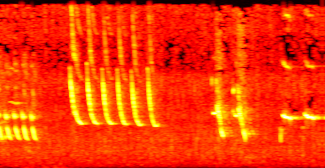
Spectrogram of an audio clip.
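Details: 'Baderna' of the Chestnut-capped blackbird (garibaldi): a quick stutter of high notes, then five clear downslurred whistles in steady succession, followed by scattered chips and a thin high whistle.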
